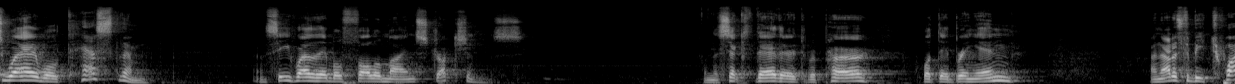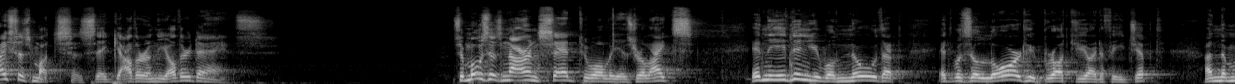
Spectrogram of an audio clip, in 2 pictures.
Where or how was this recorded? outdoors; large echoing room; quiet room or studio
large echoing room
